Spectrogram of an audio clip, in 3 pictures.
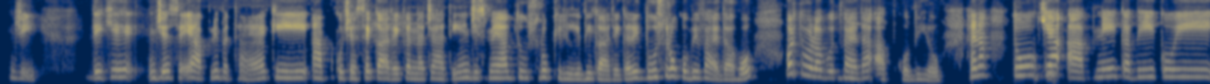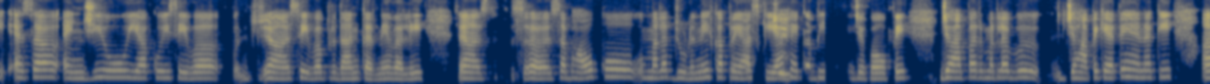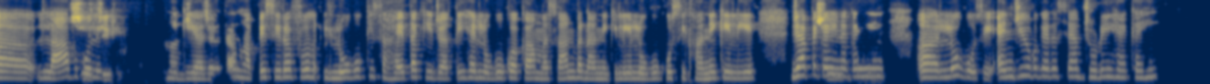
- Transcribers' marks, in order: distorted speech; tapping; other background noise
- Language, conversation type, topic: Hindi, advice, मैं अपने बड़े सपनों को रोज़मर्रा के छोटे, नियमित कदमों में कैसे बदलूँ?
- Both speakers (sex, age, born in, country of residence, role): female, 20-24, India, India, user; female, 25-29, India, India, advisor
